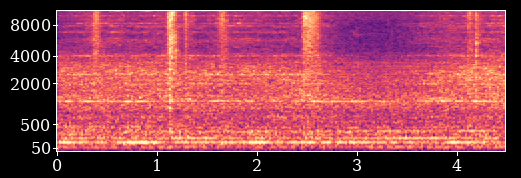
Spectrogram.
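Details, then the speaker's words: Ford F150 after front brake pads were tapped down to fit snugly: steady low rumble as the truck rolls, no clicks or clunks where it previously went click clunk. Brakes no longer knock or judder. "I'll tell you now that would have gone click clunk click click click click"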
